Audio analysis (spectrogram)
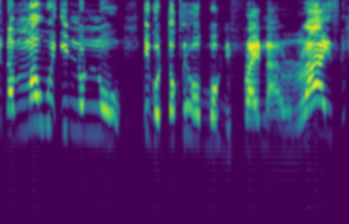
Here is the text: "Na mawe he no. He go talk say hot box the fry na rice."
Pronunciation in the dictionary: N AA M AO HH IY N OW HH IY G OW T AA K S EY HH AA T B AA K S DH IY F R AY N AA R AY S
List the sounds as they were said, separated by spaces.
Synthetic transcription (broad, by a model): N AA M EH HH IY N OW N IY G OW T AA K S EY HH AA B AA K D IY F R AY N AA R AY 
